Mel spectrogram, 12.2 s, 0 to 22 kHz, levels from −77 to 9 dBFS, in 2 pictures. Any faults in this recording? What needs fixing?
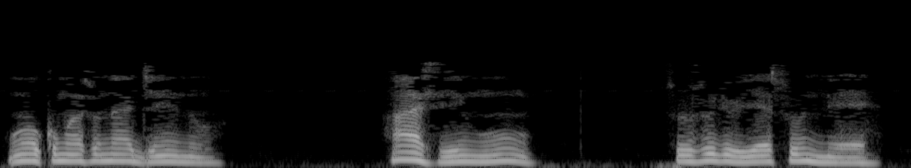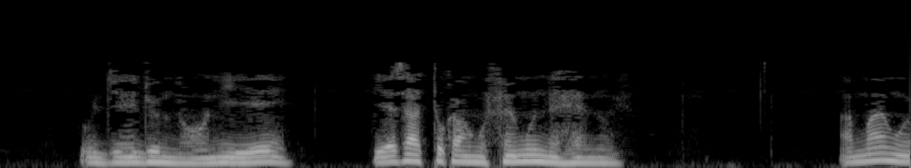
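Heavy MP3 compression, likely at a very low bitrate in the region of 16 kbps, runs through the whole speech clip. Starved of bits, the encoder has discarded everything above 5.6 kHz and is zeroing weak frequency lines that flicker on and off from frame to frame. The result is dull, band-limited speech with a watery, swirling texture, metallic chirps on s sounds, and smeared consonant attacks. To prevent it, keep an uncompressed or high-bitrate master and encode only once, at a bitrate well above this.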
